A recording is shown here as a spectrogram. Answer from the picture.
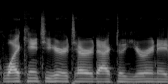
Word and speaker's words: pterodactyl: can't you hear a pterodactyl urinate it's because the p is silent the groans are still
